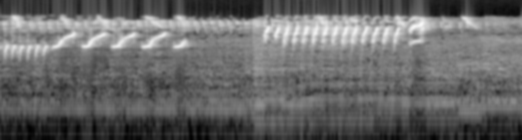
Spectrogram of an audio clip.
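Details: Greater green leafbird delivering canary-like song with cililin and lovebird-style rapid bursts: a quick trill, several rising slurred whistles, a pause, then a dense, rapid, high chattering run and a final upward note.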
